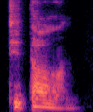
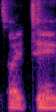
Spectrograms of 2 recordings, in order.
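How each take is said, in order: First: It is pronounced with a French-sounding pronunciation. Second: It is pronounced like the English word titan. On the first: The speaker calls it right. "It's probably like Titan" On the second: The speaker calls it wrong. "if it's French, it's probably not Titan"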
